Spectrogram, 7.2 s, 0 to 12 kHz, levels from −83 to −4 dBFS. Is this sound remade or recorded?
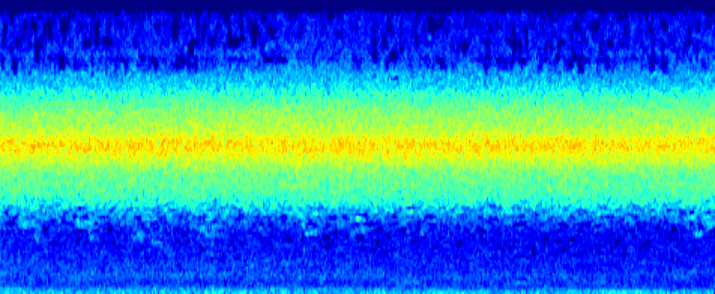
remade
